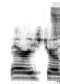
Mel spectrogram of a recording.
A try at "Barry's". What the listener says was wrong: Aries joke. You say Barry like berries. It sounded like fairy. You said Barry's joke.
